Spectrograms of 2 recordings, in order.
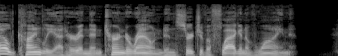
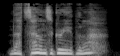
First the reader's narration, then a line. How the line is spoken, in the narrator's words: said wearily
